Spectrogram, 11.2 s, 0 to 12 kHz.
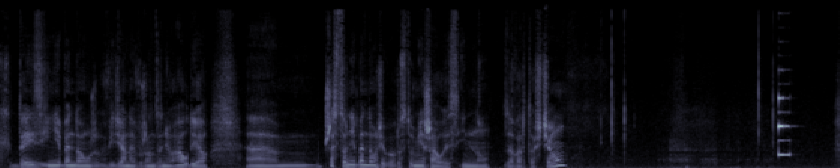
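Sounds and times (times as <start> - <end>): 
speech: 0.1 - 7.7
soft clicks: 8.0 - 8.6
short bright electronic device beep: 10.4 - 10.6.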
